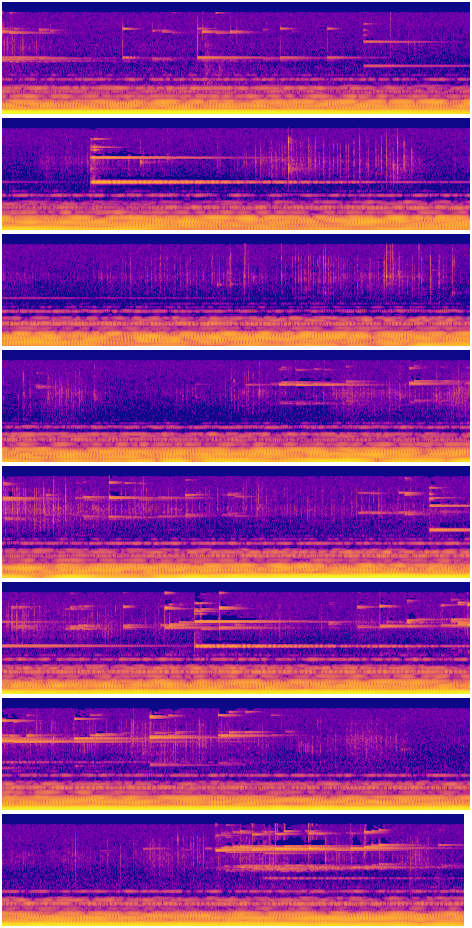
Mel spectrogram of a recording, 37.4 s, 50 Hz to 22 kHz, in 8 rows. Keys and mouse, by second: 0.0-3.8 drag, 4.8 click, 7.6-8.9 drag, 9.0 drag, 10.1 click, 12.0 click, 12.6 click, 15.0 a, 15.9 Delete, 17.3 alt+g, 19.0 click, 20.9 click, 21.5 click, 24.4 shift+drag, 26.4 a, 26.9 Delete, 28.5 g, 28.8 x, 31.1-32.5 drag, 32.5 0, 34.0-35.6 ctrl+alt+drag.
